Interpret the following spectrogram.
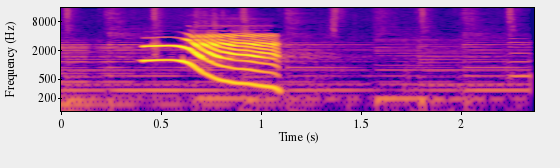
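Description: An elk gives a single mewing call that falls steeply in pitch and lasts under a second, over background music.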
